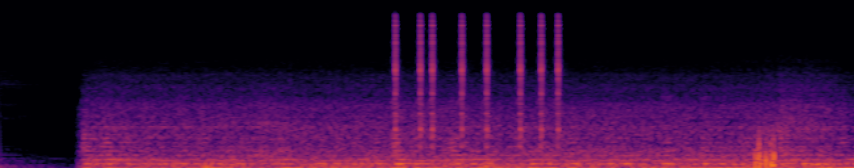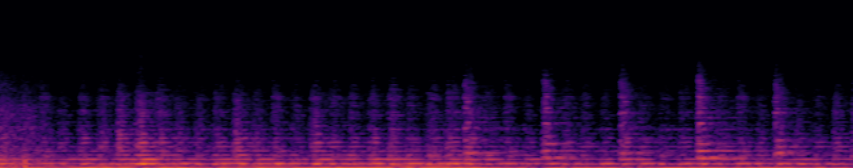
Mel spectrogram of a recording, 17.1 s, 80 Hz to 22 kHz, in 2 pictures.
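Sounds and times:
car engine humming: 0.8 - 9.1
typewriter key clicks: 3.9 - 5.7.

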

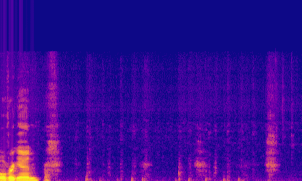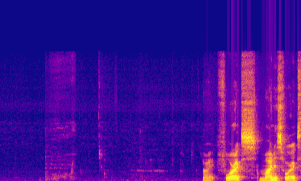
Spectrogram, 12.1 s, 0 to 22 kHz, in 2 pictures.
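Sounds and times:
pen scratching on paper: 1.4 - 5.3, 6.9 - 7.6.

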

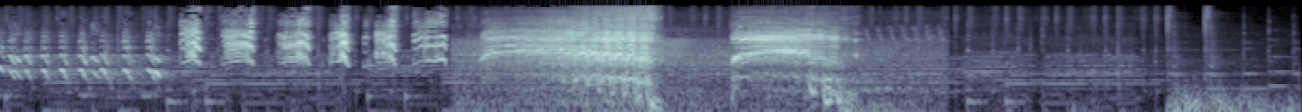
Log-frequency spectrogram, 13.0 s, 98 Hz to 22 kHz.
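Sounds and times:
horse whinnying: 1.8 - 6.7, 7.4 - 8.7.

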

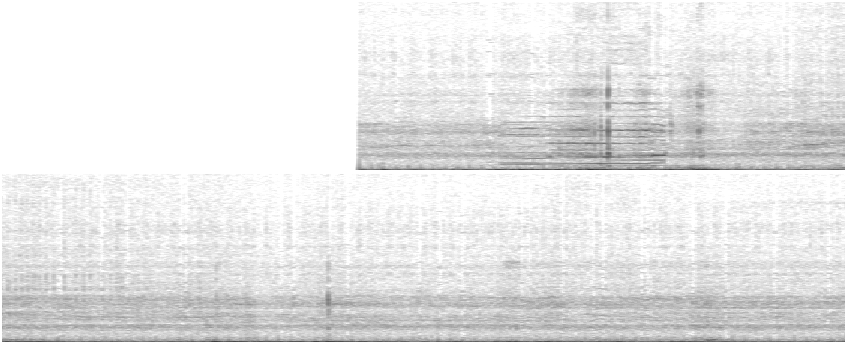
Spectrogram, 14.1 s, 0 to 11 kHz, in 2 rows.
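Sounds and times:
motorcycle engine low rumble: 3.0 - 14.0.

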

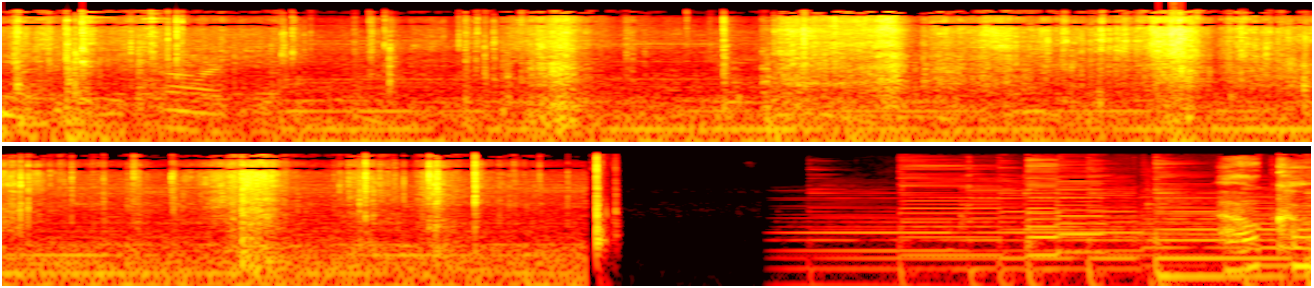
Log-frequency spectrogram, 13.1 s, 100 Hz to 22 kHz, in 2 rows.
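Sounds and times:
plastic scoop rustling: 0.1 - 9.5
plastic bag crinkling: 0.5 - 9.5
background music: 10.4 - 13.0.

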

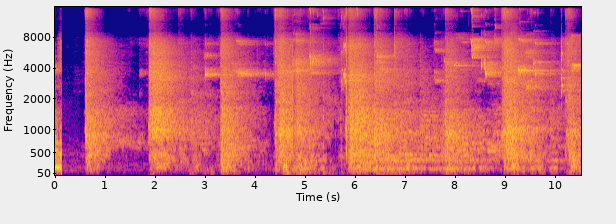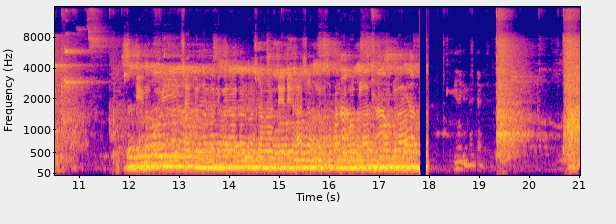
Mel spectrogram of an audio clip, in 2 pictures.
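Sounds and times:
rackets hitting shuttlecock: 0.6 - 7.1, 7.7 - 10.9, 19.3 - 21.0
shoes squeaking on wooden court: 2.6 - 12.0.

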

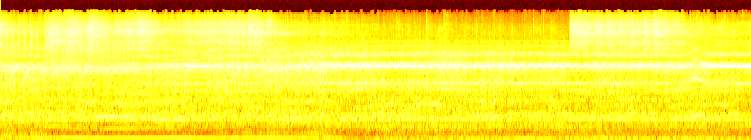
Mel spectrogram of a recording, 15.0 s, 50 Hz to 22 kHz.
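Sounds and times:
heavy metal band playing: 0.0 - 15.0.

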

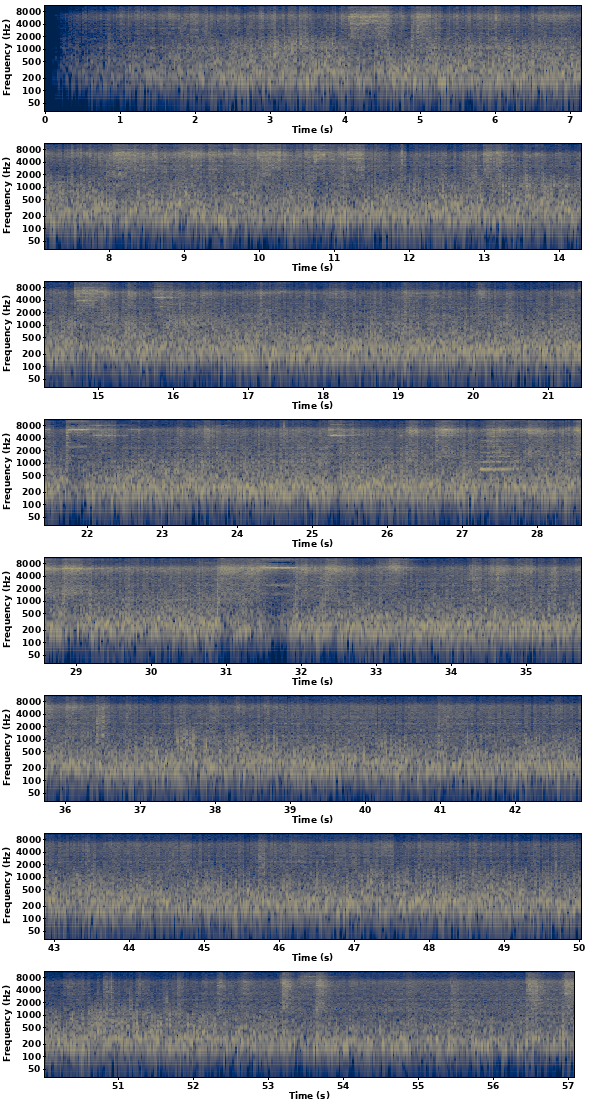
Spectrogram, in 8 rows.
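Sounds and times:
train wheels rumbling on rails: 0.1 - 57.0
rushing air: 0.5 - 57.0
high-pitched wheel squeals: 25.2 - 25.6.

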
